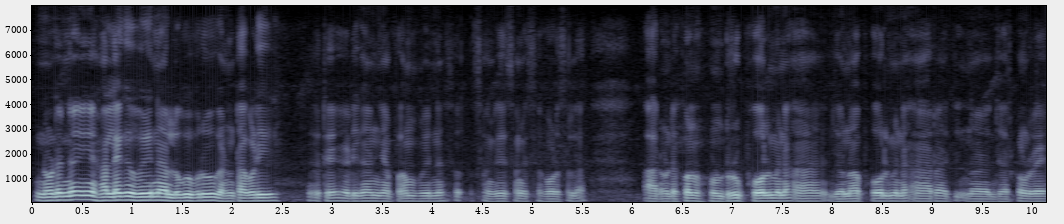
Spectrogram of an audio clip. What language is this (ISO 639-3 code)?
sat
